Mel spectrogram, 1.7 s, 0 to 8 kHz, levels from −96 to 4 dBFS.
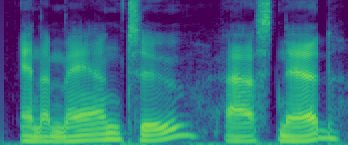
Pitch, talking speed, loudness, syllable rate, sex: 120 Hz, 205 wpm, -17 LUFS, 4.8 syllables/s, male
